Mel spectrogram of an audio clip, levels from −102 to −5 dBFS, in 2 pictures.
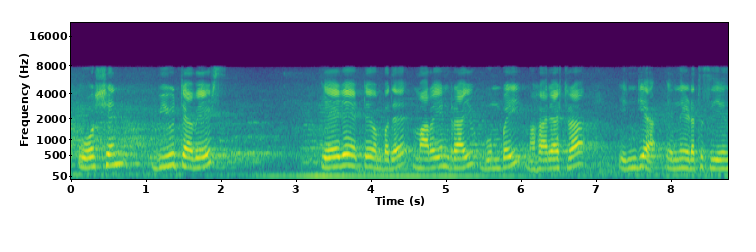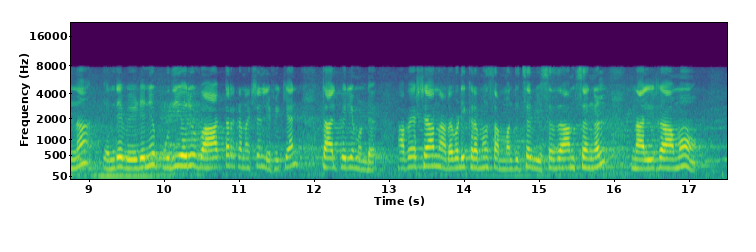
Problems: none marked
